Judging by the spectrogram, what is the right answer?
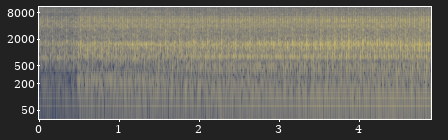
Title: BMW 530d E60 E61 M57N2 LCI 2007 clicking ticking noise engine bearings? valves? #bmw #m57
